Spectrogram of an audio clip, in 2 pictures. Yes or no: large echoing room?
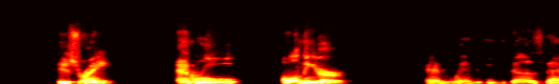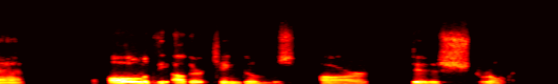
yes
